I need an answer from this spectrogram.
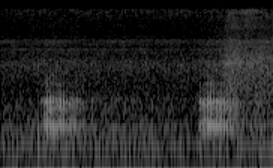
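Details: Cat being petted gives a low buzzing purr in two short pulses, one near the start and one two seconds later, with light steady hiss between them.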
